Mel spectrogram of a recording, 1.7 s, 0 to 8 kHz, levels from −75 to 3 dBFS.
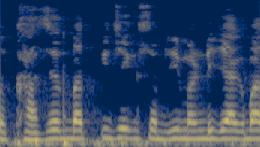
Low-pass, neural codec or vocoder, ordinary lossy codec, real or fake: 7.2 kHz; none; none; real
